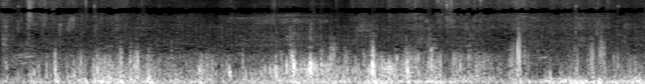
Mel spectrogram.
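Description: Wind buffeting the phone's microphone: an uneven, gusty rumble.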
